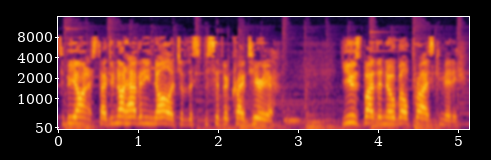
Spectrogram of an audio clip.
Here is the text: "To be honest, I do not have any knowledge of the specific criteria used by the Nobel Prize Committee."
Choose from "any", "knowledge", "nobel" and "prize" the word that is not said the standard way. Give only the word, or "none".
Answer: none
